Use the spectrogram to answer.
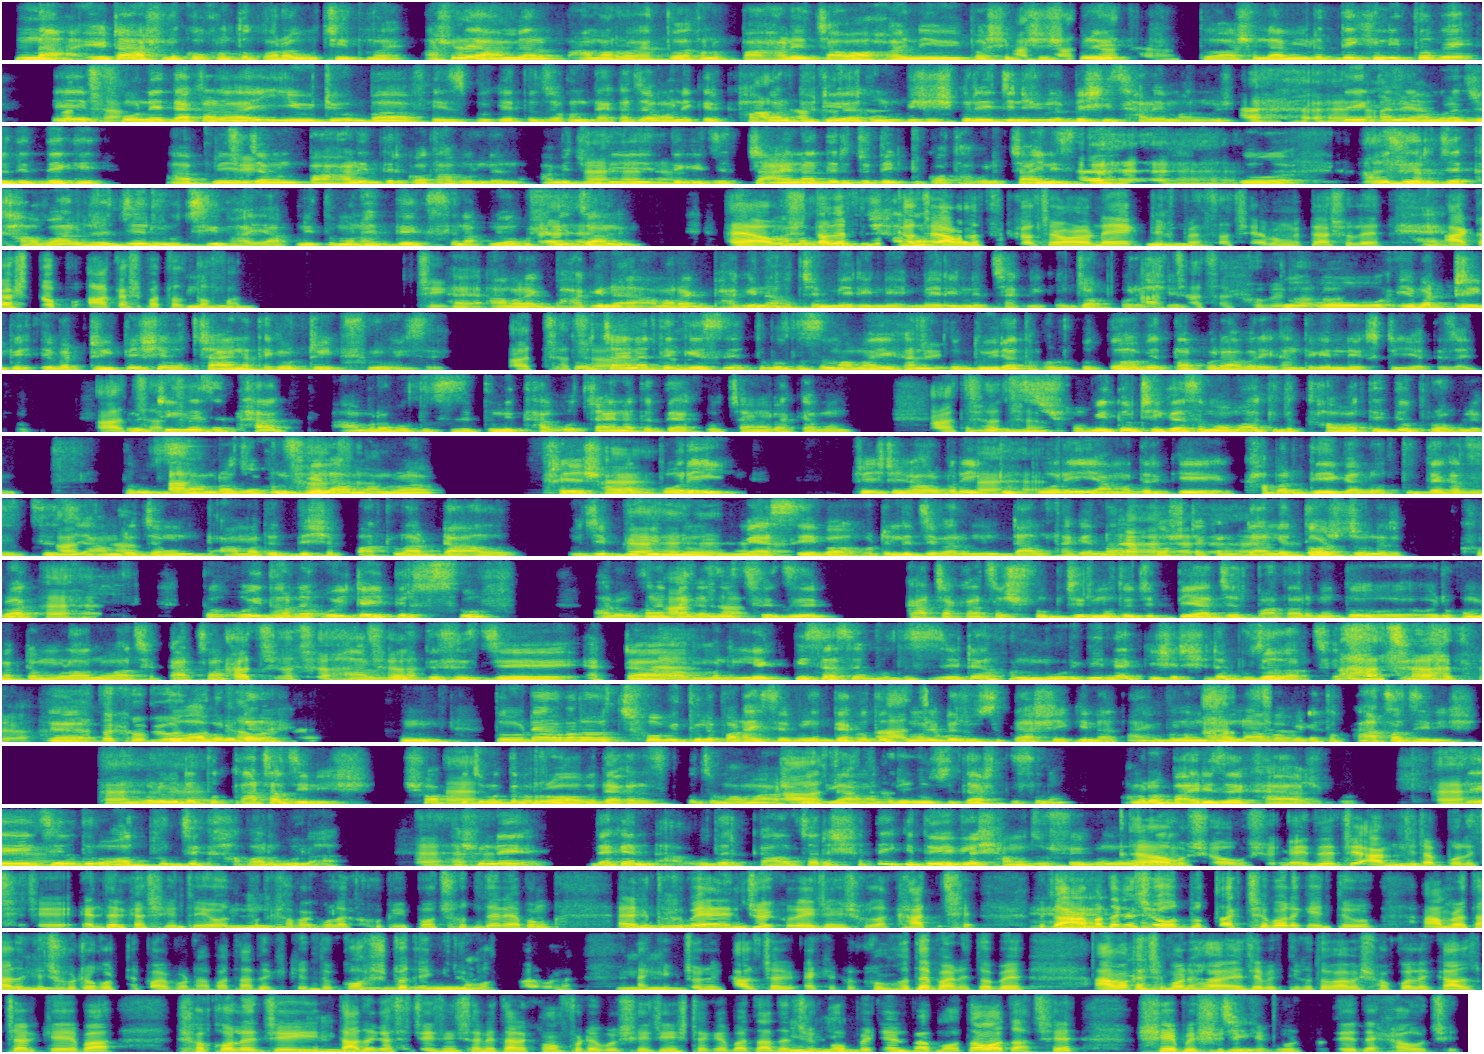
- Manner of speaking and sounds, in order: static; laughing while speaking: "হ্যাঁ, হ্যাঁ, হ্যাঁ"; laughing while speaking: "হ্যাঁ, হ্যাঁ, হ্যাঁ, আচ্ছা"; distorted speech; laughing while speaking: "আচ্ছা"; laughing while speaking: "আচ্ছা, আচ্ছা তো খুবই অদ্ভুত খাবার! হ্যাঁ"; unintelligible speech; tapping; unintelligible speech
- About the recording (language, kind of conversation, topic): Bengali, unstructured, আপনি সবচেয়ে মজার বা অদ্ভুত কোন জায়গায় গিয়েছেন?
